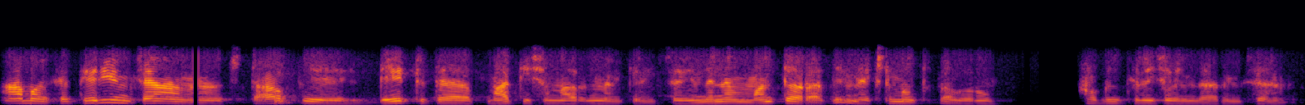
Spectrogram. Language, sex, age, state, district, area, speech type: Tamil, male, 18-30, Tamil Nadu, Nilgiris, rural, conversation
